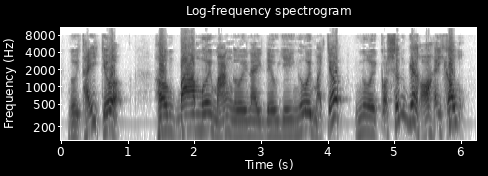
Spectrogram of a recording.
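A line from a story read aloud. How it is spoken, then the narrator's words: Old man roaring. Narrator (Vietnamese): Lão gào lên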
